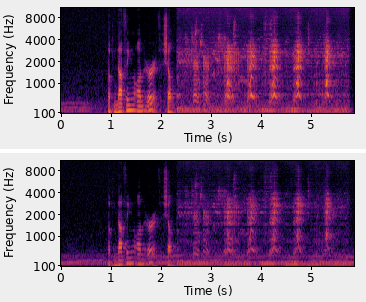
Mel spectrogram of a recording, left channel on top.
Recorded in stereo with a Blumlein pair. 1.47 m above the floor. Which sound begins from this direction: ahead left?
A bird, at 2.3 s.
